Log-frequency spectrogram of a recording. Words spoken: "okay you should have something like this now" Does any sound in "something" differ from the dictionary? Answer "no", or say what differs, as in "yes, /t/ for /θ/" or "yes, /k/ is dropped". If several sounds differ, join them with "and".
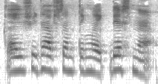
yes, /t/ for /θ/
